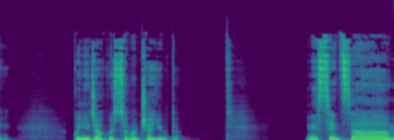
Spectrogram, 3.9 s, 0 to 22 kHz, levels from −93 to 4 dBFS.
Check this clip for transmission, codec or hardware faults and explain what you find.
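No faults can be heard anywhere in this speech recording.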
